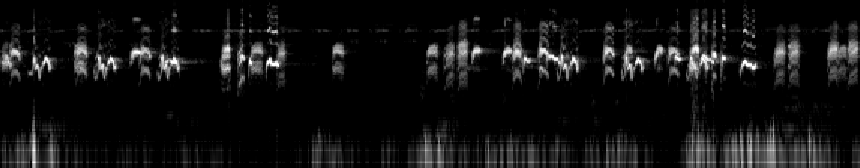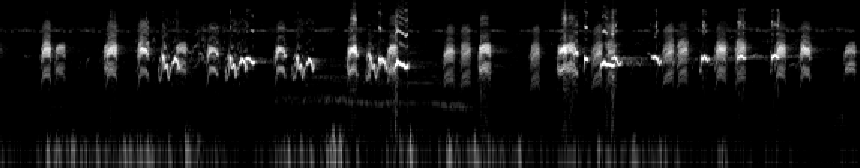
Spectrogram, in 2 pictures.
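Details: Sooty-headed bulbul (kutilang garuda) singing for use as a lure and master song; long stream of chattering, bubbly warbled phrases and squeaks with a few short pauses, low background hum throughout.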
